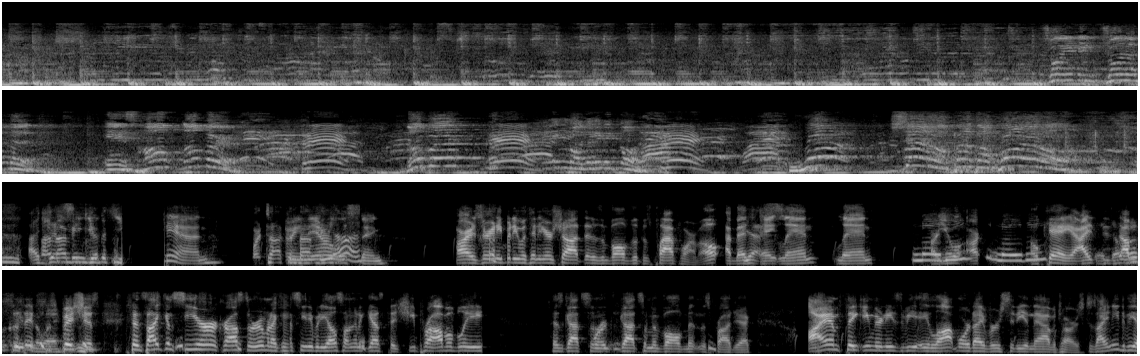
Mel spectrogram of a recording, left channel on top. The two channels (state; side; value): different; both; correlation 0.00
